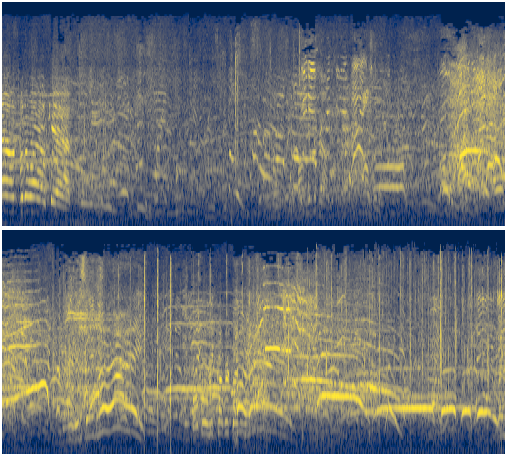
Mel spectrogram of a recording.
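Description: Men shout and call out nearby.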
